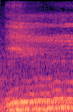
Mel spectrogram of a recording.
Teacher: Nun bertasdid, hukumnya gunnah. Cara membacanya ditahan. Jadi jangan langsung inna, jangan seperti itu.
